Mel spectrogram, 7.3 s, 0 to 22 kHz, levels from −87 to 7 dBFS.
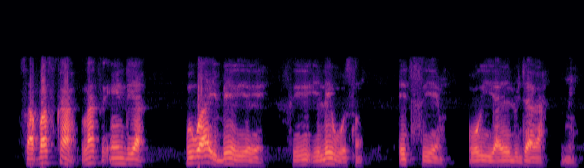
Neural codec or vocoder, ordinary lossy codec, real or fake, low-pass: none; none; real; 5.4 kHz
